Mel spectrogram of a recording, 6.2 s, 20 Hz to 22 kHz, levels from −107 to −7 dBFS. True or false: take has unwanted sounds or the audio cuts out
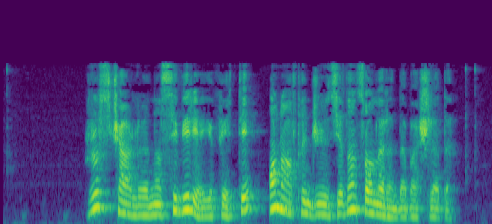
false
